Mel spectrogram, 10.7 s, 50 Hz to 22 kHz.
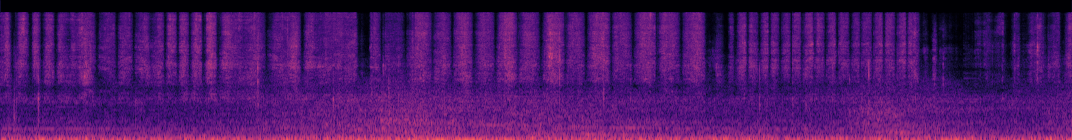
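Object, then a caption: Leather cowboy boot. The worn leather toe of a Red Wing Pecos 9801 cowboy boot is sanded with a small square of sandpaper held under the fingertips during restoration. A steady, gritty rubbing scrape continues throughout, with a heavy low rumble beneath faint bright scratchy flecks, at an even level with no clear breaks between strokes.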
